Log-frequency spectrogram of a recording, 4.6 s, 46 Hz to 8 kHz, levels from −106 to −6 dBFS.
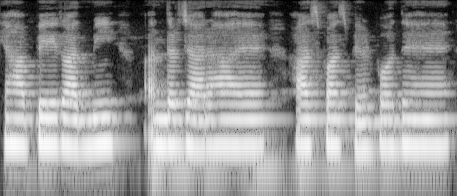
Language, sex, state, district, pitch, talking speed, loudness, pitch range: Hindi, female, Uttar Pradesh, Lalitpur, 175 Hz, 155 wpm, -16 LUFS, 170-175 Hz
